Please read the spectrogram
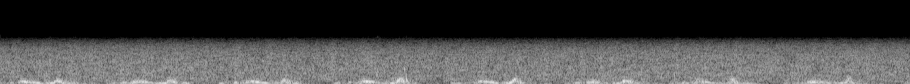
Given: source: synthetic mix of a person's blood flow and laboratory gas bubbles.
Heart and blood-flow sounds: Doppler ultrasound of blood flow; precordium
3.76-3.80 s: bubbles
3.99-4.14 s: bubbles
From the record:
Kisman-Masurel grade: 113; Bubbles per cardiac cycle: 1 to 2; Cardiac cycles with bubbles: 1 to 10%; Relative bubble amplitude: loud (0.450 to 0.775); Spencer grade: 1 (occasional bubble signal discernible with the cardiac motion signal, with majority of cardiac periods free of bubbles); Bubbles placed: anywhere in the cardiac cycle

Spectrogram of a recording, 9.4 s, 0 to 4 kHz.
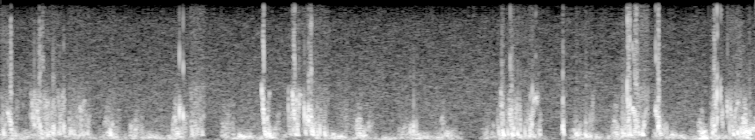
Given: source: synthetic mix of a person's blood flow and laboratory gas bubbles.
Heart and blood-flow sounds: Doppler ultrasound of blood flow; precordium
0.01-0.23 s: bubbles
0.36-1.14 s: bubbles
1.34-1.45 s: bubbles
2.21-2.33 s: bubbles
2.36-2.56 s: bubbles
3.25-3.38 s: bubbles
3.60-4.11 s: bubbles
5.09-5.22 s: bubbles
6.20-6.78 s: bubbles
7.00-7.07 s: bubbles
7.17-7.43 s: bubbles
7.68-8.10 s: bubbles
8.17-8.30 s: bubbles
8.87-9.42 s: bubbles
From the record:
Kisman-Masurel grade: 232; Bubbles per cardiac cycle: several, 3 to 8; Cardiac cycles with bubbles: 50 to 99%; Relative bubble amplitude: moderate (0.250 to 0.450); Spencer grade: 3 (all of the cardiac periods contain showers or single bubble signals, but not dominating or overriding the cardiac motion signals); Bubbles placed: anywhere in the cardiac cycle

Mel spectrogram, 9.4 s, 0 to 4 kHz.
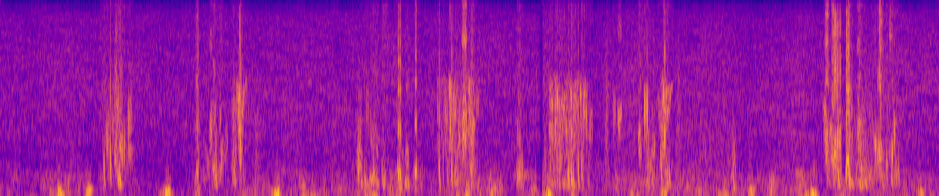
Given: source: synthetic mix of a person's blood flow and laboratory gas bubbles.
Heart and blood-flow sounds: Doppler ultrasound of blood flow; subclavian vein
1.00-1.34 s: bubbles
1.95-2.28 s: bubbles
2.31-2.48 s: bubbles
3.58-3.89 s: bubbles
3.94-4.21 s: bubbles
4.34-4.79 s: bubbles
5.16-5.25 s: bubbles
5.42-5.92 s: bubbles
6.12-6.23 s: bubbles
6.38-6.74 s: bubbles
8.22-9.00 s: bubbles
9.38-9.40 s: bubbles
From the record:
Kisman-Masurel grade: 332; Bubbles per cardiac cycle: rolling drumbeat, 9 or more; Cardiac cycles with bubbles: 50 to 99%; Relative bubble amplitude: moderate (0.250 to 0.450); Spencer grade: 3 (all of the cardiac periods contain showers or single bubble signals, but not dominating or overriding the cardiac motion signals); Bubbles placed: anywhere in the cardiac cycle

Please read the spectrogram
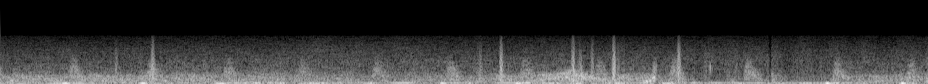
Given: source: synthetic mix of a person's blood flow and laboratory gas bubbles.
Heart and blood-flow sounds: Doppler ultrasound of blood flow; subclavian vein
7.07-7.14 s: bubbles
9.17-9.29 s: bubbles
From the record:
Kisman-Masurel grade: 121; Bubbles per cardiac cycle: 1 to 2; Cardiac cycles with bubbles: 10 to 50%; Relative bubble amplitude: barely perceptible (0.100 to 0.250); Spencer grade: 2 (many but less than half of the cardiac periods contain bubble signals, singularly or in groups); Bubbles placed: anywhere in the cardiac cycle

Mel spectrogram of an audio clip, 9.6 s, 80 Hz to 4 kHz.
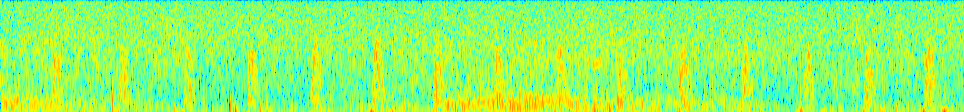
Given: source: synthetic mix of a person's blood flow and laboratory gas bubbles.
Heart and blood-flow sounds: Doppler ultrasound of blood flow; subclavian vein
8.31-8.63 s: bubbles
From the record:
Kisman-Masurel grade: 111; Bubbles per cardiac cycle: 1 to 2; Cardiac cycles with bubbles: 1 to 10%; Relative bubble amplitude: barely perceptible (0.100 to 0.250); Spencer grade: 1 (occasional bubble signal discernible with the cardiac motion signal, with majority of cardiac periods free of bubbles); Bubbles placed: anywhere in the cardiac cycle

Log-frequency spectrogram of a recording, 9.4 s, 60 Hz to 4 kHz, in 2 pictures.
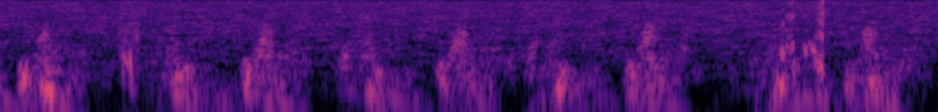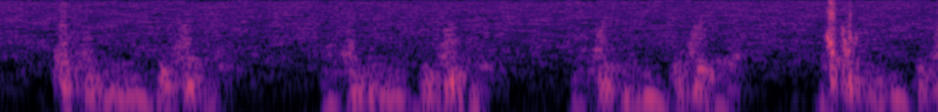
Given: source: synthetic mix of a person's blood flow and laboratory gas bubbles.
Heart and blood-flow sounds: Doppler ultrasound of blood flow; precordium
0.58-0.70 s: bubbles
3.89-4.12 s: bubbles
4.96-5.12 s: bubbles
8.80-9.01 s: bubbles
From the record:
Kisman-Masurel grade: 123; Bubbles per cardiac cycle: 1 to 2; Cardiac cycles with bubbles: 10 to 50%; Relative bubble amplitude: loud (0.450 to 0.775); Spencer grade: 2 (many but less than half of the cardiac periods contain bubble signals, singularly or in groups); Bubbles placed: anywhere in the cardiac cycle

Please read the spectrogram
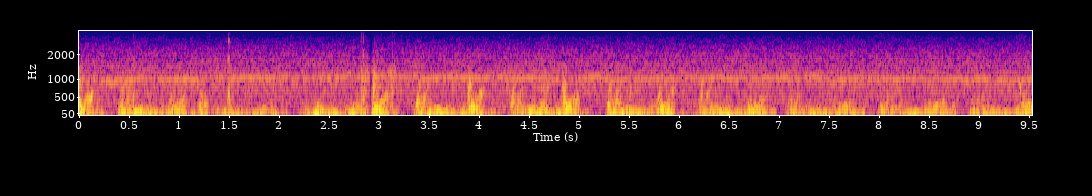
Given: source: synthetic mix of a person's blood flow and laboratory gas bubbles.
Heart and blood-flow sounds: Doppler ultrasound of blood flow; precordium
0.48-0.58 s: bubbles
1.45-1.55 s: bubbles
2.79-3.24 s: bubbles
4.25-4.32 s: bubbles
4.58-4.73 s: bubbles
5.37-5.43 s: bubbles
5.48-5.56 s: bubbles
7.99-8.12 s: bubbles
9.37-9.48 s: bubbles
From the record:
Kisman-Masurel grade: 122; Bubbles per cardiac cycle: 1 to 2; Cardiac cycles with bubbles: 10 to 50%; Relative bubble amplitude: moderate (0.250 to 0.450); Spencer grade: 2 (many but less than half of the cardiac periods contain bubble signals, singularly or in groups); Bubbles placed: anywhere in the cardiac cycle

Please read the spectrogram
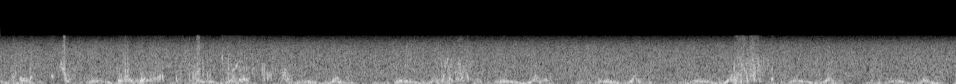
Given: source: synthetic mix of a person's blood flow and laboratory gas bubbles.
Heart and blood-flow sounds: Doppler ultrasound of blood flow; precordium
0.07-0.35 s: bubbles
0.49-0.72 s: bubbles
1.10-1.67 s: bubbles
1.73-2.14 s: bubbles
2.20-2.95 s: bubbles
4.37-4.80 s: bubbles
7.27-7.77 s: bubbles
From the record:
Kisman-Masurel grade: 223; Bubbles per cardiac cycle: several, 3 to 8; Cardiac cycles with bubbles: 10 to 50%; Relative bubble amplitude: loud (0.450 to 0.775); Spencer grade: 2 (many but less than half of the cardiac periods contain bubble signals, singularly or in groups); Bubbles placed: anywhere in the cardiac cycle

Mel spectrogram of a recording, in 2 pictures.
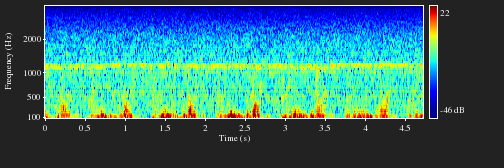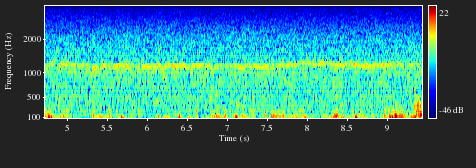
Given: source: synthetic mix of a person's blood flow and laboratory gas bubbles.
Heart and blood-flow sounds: Doppler ultrasound of blood flow; precordium
9.41-9.45 s: bubbles
From the record:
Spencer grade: 1 (occasional bubble signal discernible with the cardiac motion signal, with majority of cardiac periods free of bubbles); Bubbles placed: anywhere in the cardiac cycle

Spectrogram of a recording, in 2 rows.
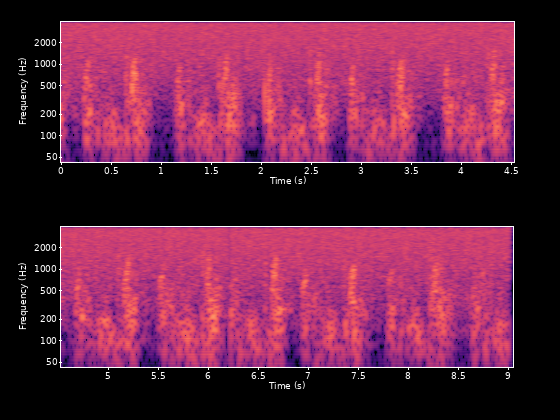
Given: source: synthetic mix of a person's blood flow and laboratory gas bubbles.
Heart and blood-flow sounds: Doppler ultrasound of blood flow; precordium
2.04-2.18 s: bubbles
From the record:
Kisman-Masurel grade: 113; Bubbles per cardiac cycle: 1 to 2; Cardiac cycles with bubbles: 1 to 10%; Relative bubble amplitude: loud (0.450 to 0.775); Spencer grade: 1 (occasional bubble signal discernible with the cardiac motion signal, with majority of cardiac periods free of bubbles); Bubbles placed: anywhere in the cardiac cycle

